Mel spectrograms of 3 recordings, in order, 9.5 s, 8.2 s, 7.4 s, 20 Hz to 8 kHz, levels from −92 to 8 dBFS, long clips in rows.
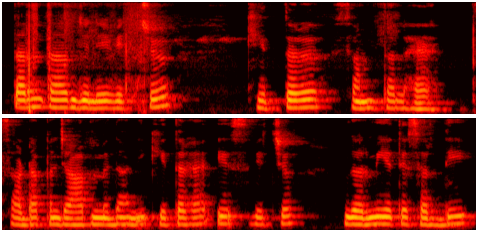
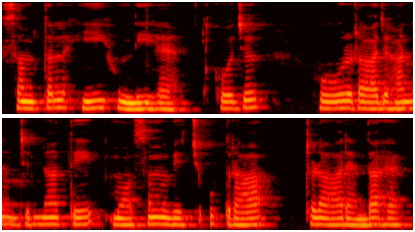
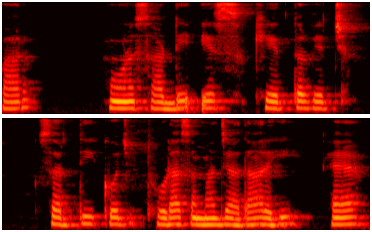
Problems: background sounds at intervals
